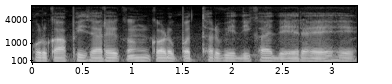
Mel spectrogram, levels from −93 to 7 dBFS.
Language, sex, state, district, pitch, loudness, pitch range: Hindi, male, Gujarat, Gandhinagar, 100 Hz, -19 LUFS, 95-105 Hz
